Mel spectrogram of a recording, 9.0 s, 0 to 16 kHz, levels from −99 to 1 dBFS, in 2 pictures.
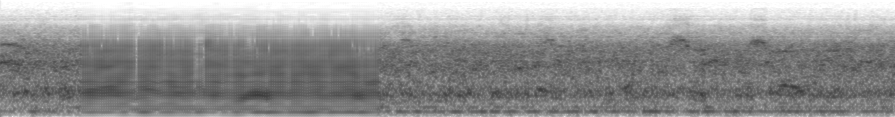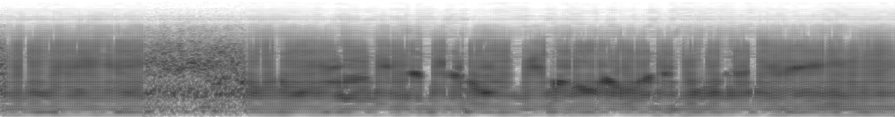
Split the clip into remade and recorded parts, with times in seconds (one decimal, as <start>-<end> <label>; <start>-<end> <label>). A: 0.0-0.4 recorded; 0.4-1.9 remade; 1.9-4.5 recorded; 4.5-5.2 remade; 5.2-5.7 recorded; 5.7-9.0 remade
